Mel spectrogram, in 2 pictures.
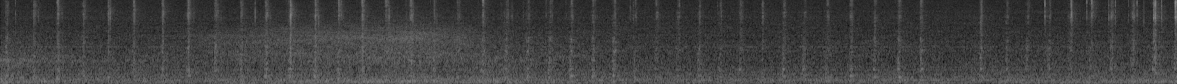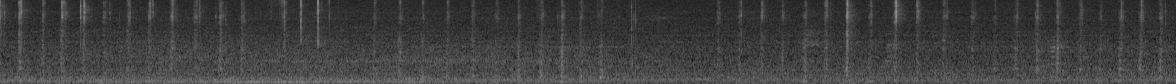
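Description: Quiet room tone with a steady, faint ticking, about two ticks a second.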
